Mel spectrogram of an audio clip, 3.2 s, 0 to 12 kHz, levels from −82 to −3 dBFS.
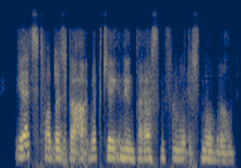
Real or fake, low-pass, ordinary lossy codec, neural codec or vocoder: fake; 7.2 kHz; Opus, 24 kbps; codec, 16 kHz, 0.5 kbps, FreqCodec, smaller model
